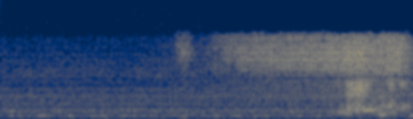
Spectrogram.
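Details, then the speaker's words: Steady low machine hum with faint hiss, then a rising rush of air: one breath delivered by the speaker's own mechanical ventilator, heard during his podcast narration. "that noise you're hearing is my ventilator."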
